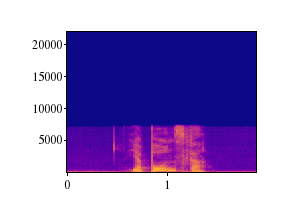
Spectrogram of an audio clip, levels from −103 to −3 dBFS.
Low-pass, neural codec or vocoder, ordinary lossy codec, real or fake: 7.2 kHz; codec, 16 kHz, 2 kbps, X-Codec, HuBERT features, trained on LibriSpeech; none; fake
